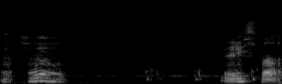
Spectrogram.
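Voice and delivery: soft, words stretched out by a yawn. Nearly one a.m., answering the other speaker, yawning while speaking. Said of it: "I'm yawning there".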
